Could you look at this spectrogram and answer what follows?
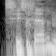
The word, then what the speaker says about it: Zissel: bliver det udtalt sådan lidt fransk. – Cicel mm.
